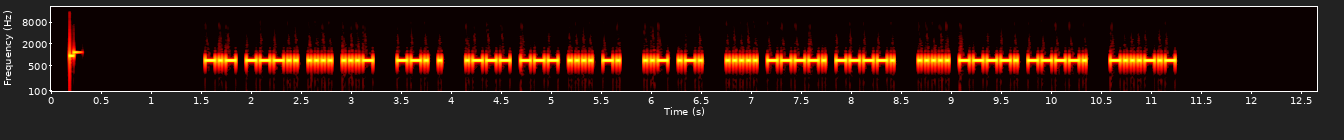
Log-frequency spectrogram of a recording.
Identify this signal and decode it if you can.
Morse code, heard as a keyed tone, about 36 wpm, 690 Hz. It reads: K8HV GE JOHN UR 599 599 <BK>
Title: SOTA QSO Practice 35wpm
